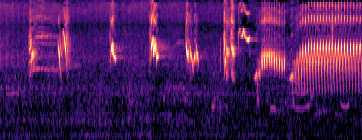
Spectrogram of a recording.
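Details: Canary song used as a master vocal for training: several short sharp chips spaced about half a second apart, then two loud buzzy trills, over a faint background hiss.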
